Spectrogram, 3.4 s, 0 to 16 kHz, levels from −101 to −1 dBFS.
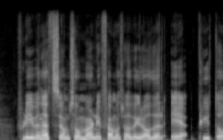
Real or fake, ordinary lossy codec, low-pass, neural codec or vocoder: real; none; 14.4 kHz; none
